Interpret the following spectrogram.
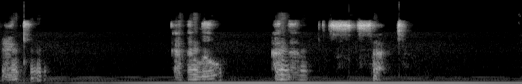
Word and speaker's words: Enki: Enki. Yeah, Enki.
